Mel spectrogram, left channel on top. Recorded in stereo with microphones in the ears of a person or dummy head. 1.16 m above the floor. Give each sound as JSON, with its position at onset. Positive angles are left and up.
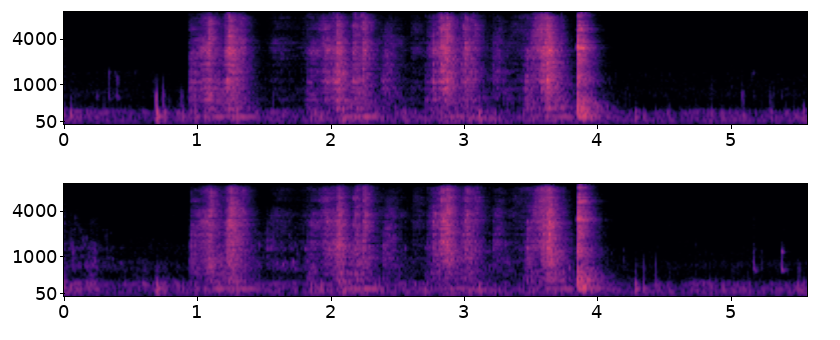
{"t": 0.9, "sound": "scissors", "side_deg": 45, "distance_m": 1.3}
{"t": 3.8, "sound": "breaking glass", "side_deg": 10, "distance_m": 0.7}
